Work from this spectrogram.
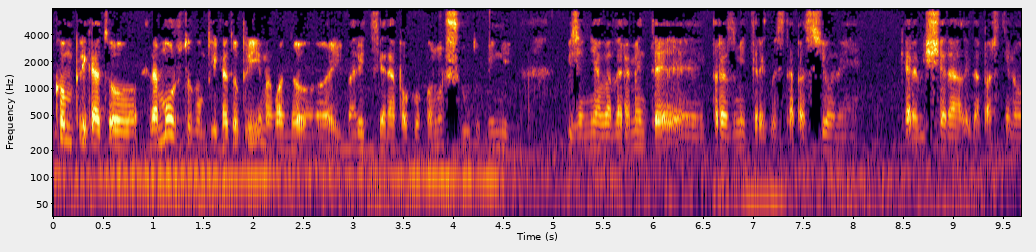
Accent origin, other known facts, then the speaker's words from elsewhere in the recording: Eboli, Campania, Italy; io non sono di Parma, sono di Eboli, provincia di Salerno.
